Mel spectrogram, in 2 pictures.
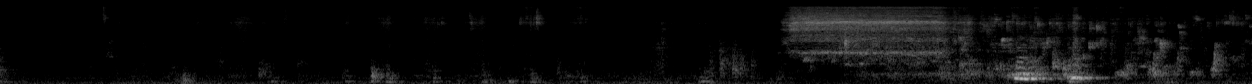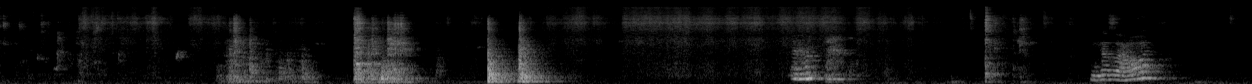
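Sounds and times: plastic bag rustling: 0:13.2 - 0:15.8, 0:17.0 - 0:23.1.

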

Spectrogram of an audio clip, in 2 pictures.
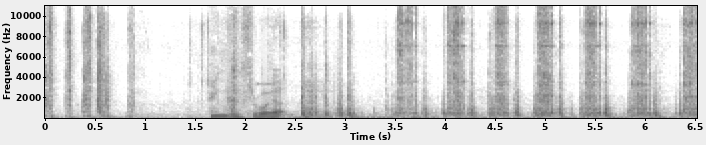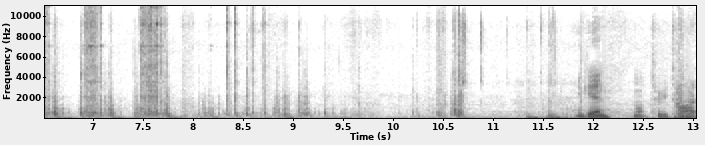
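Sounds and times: ratchet wrench clicking: 0:03.4 - 0:08.8.

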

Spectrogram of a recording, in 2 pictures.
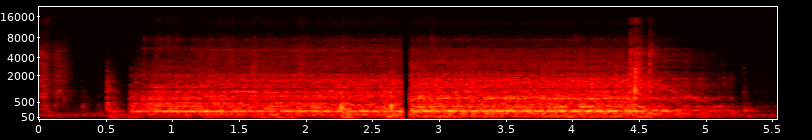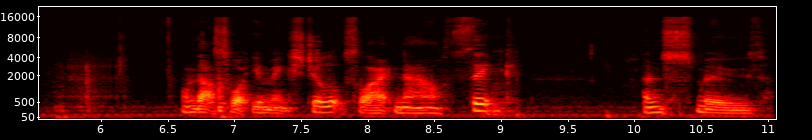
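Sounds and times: stand mixer motor humming: 0:00.7 - 0:05.3.

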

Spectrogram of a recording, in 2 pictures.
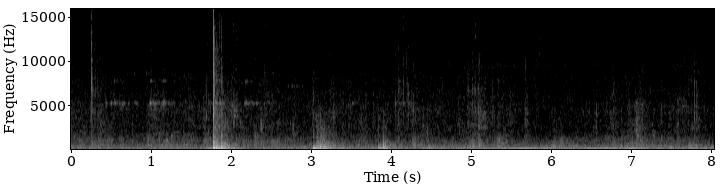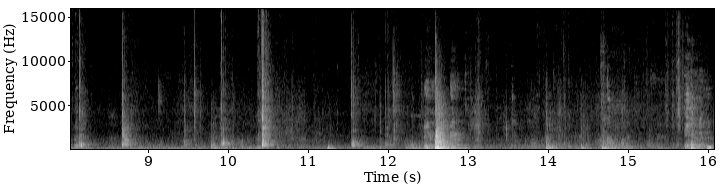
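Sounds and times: juggling clubs smacking hands: 0:08.0 - 0:12.2.

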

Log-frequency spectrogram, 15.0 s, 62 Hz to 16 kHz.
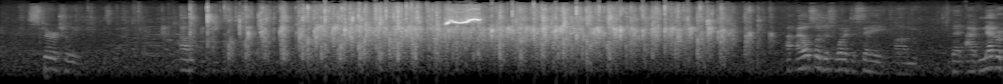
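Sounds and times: audience applauding: 0:02.4 - 0:11.6
high wavering whistle: 0:06.6 - 0:07.3.

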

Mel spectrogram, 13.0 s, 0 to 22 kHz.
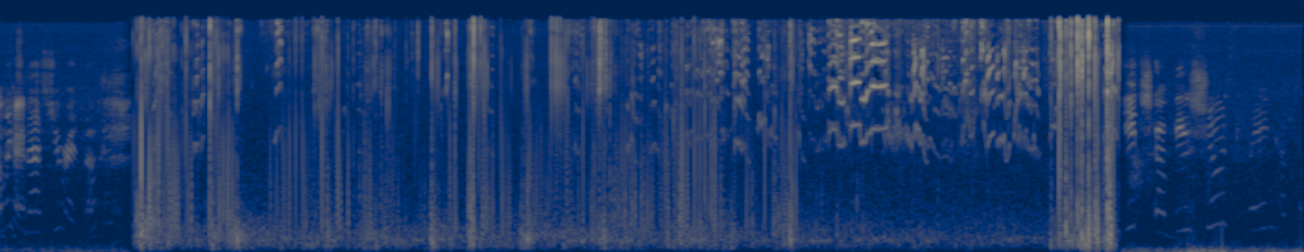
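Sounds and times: wavering high squeak: 0:01.4 - 0:11.2.

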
